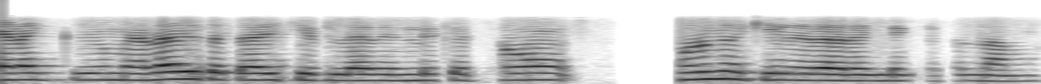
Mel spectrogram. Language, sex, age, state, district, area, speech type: Tamil, female, 18-30, Tamil Nadu, Madurai, urban, conversation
